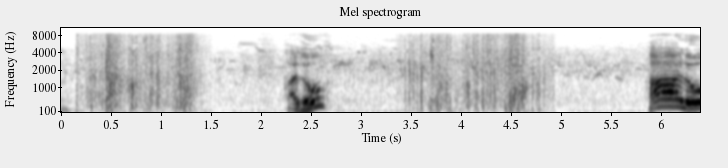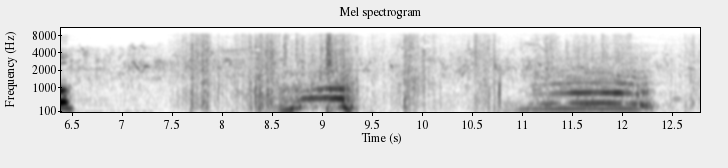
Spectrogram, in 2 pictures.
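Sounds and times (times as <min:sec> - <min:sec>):
speech: 0:02.3 - 0:02.8, 0:05.9 - 0:06.6
cow mooing: 0:08.6 - 0:09.4, 0:10.9 - 0:12.4.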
